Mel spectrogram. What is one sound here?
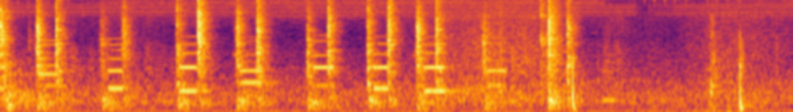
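Telephone keypad buttons beep in quick succession.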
